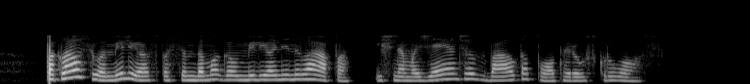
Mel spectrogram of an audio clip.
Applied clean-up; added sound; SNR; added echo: none; none; none; none.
